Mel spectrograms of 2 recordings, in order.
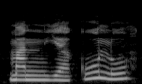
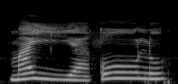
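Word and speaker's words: من يقول: masuk ke huruf ya jadi membacanya bukan Man yaquulu tapi mayakulu situ ada nun sukun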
